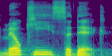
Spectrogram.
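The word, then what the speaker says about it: מלכי־צדק: In Hebrew, it's Melchizedek. Which is Melchi is king, Sedek is righteous.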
